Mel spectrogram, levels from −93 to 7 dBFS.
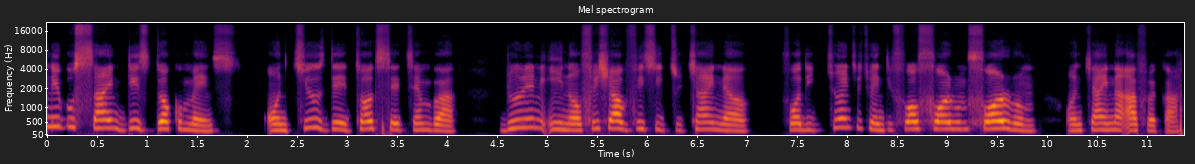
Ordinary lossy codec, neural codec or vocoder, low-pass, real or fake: none; autoencoder, 48 kHz, 32 numbers a frame, DAC-VAE, trained on Japanese speech; none; fake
